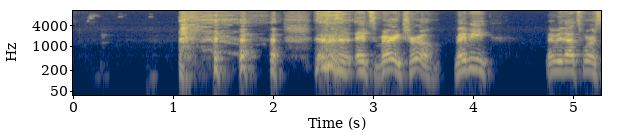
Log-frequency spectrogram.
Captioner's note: laughs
